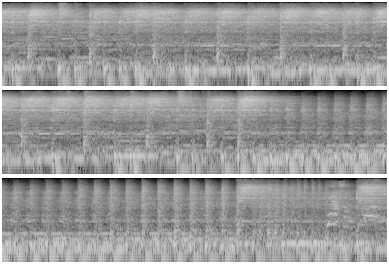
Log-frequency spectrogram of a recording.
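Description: A thrash metal band playing live at full volume: distorted electric guitars, bass and a fast drum beat, with no vocals. About two-thirds of the way in, a fast, even run of drum hits stands out for a few seconds.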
